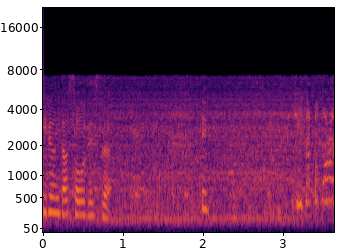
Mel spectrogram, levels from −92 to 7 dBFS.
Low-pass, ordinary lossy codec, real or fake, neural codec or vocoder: 7.2 kHz; none; fake; vocoder, 22.05 kHz, 80 mel bands, HiFi-GAN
